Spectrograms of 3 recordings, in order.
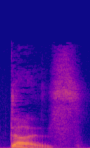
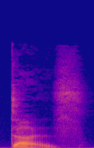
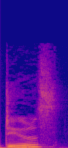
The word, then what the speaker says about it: does: word quite often so say it with me does does sometimes people mispronounce this word by saying dos does and in this word the CH sound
